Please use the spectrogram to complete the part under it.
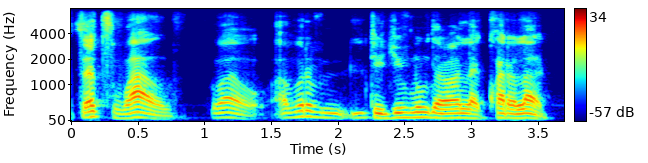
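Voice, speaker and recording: A man's voice: medium pitch, normal speed, darkish tone, no room sound. A young South African man hosting a casual radio interview, speaking in an informal, slangy way. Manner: informal, slangy, effusive reactions. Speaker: radio show host. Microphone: internet voice call. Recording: muffled lo-fi internet call.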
